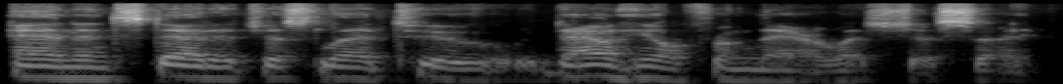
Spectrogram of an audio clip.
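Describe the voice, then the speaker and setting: A man in a casual group discussion, talking haltingly and searching for words with many restarts. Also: medium pitch.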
